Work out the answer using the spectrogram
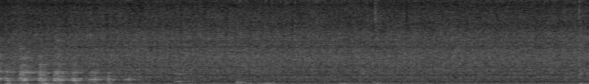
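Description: Chicken pieces and onion frying in hot oil in a pot: a steady sizzle.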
